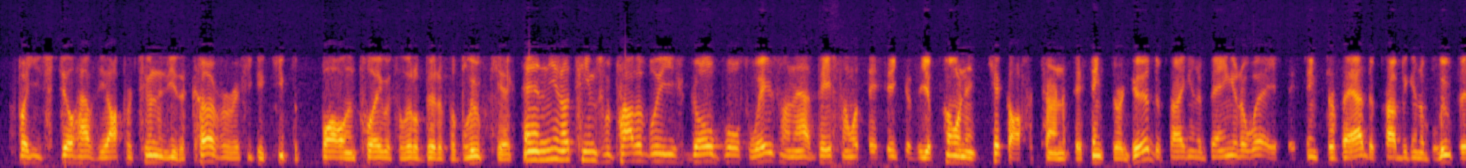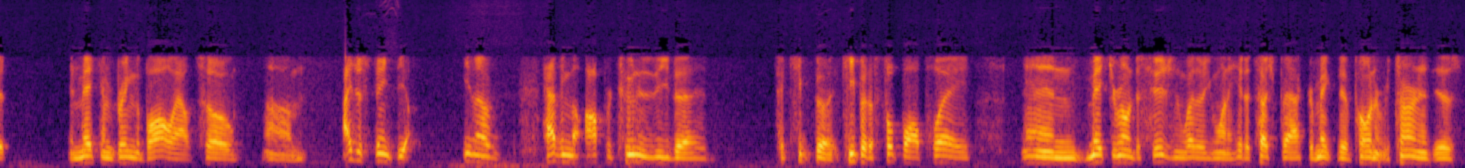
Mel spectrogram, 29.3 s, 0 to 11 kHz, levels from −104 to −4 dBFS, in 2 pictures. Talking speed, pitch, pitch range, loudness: 235 wpm, 115 Hz, 110-135 Hz, -20 LUFS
